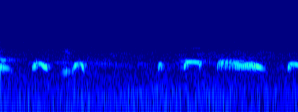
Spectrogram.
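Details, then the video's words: Spotted dove pair, male and female, giving 'gù thúc' coaxing coos used to excite training birds: faint, distant low coos in short broken phrases, one longer falling note, over a steady low background hum. "tieng chim cu moi gu thuc gáy gọi/ chim cu gáy đất giọng bài bản gù thúc"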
